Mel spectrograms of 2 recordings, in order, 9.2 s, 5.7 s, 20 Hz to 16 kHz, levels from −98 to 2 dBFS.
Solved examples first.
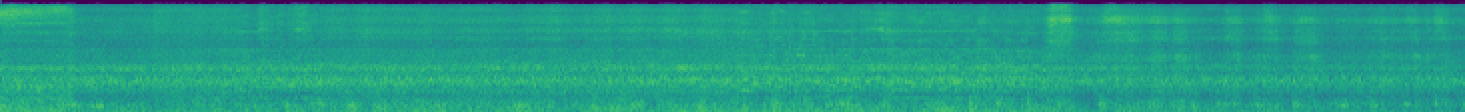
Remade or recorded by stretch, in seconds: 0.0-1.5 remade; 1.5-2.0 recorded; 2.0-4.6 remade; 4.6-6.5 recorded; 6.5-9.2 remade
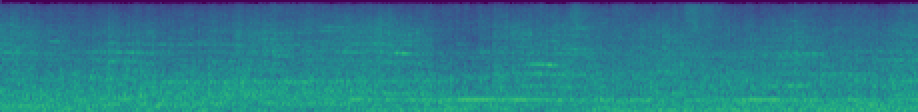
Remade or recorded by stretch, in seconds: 0.0-5.7 recorded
